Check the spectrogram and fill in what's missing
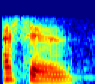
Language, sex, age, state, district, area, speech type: Kashmiri, female, 45-60, Jammu and Kashmir, Bandipora, rural, conversation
